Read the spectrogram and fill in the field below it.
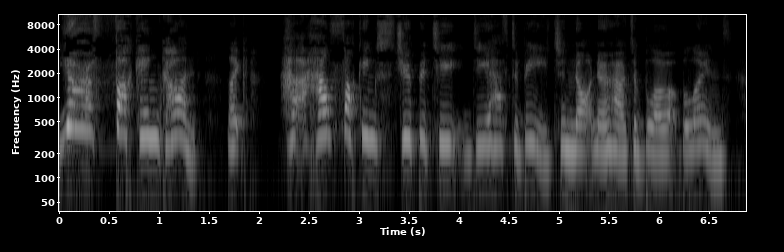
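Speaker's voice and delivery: put-on sudden furious outburst, zero-to-sixty rage. Retelling a customer suddenly going zero to sixty: imitating a furious customer. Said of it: "she went zero to sixty on me".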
